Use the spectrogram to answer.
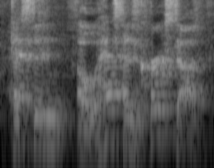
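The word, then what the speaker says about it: Heston Kjerstad: Heston Kerkstad.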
